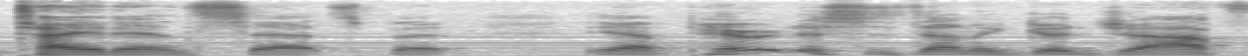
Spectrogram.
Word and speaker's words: Paradis: Did I say that right, Paradis? – Yeah. Paradis is good now.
